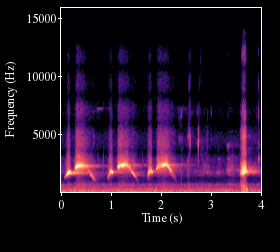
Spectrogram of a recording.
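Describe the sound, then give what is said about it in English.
A person whistles a repeated signal call, a father's whistle meaning come home for dinner: three quick rising-and-falling phrases followed by one short chirp, moderately loud, with no talking. “My dad had this special whistle, which meant, and we could hear it no matter where we were, meant come running home for dinner.”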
